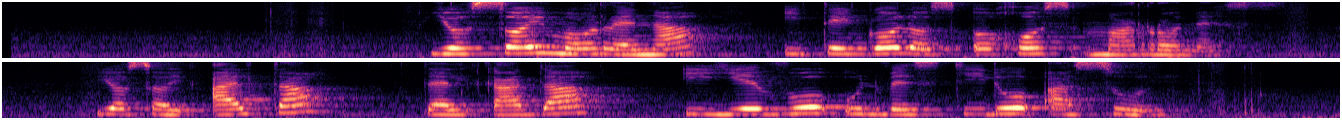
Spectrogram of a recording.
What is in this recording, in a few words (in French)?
Enregistrement en espagnol; description physique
